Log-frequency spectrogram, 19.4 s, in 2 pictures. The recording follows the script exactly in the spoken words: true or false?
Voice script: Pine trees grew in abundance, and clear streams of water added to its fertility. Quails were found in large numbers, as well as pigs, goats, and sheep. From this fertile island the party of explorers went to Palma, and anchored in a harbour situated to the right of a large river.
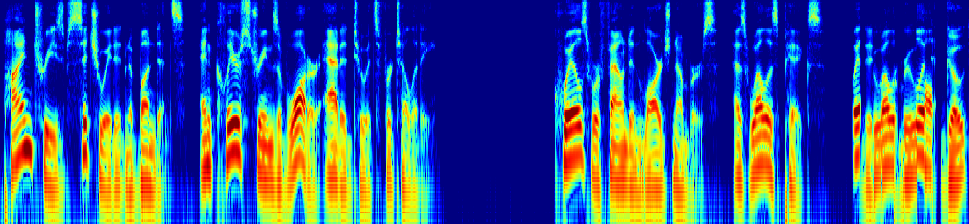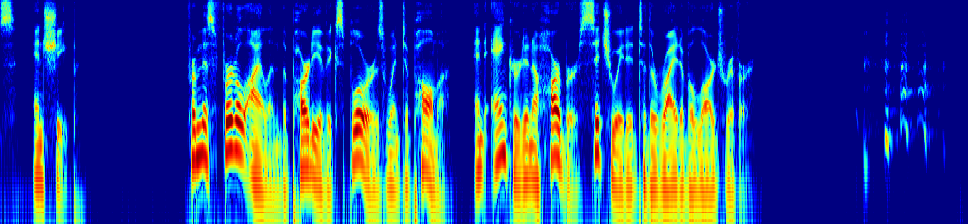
false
